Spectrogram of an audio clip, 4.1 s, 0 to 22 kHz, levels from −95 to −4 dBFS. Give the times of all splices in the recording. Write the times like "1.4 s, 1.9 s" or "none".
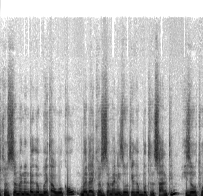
none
